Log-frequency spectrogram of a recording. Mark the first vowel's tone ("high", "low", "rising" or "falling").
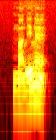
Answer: low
